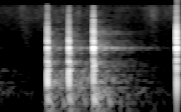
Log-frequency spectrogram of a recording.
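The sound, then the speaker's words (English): Knuckles rap on a door in a secret-knock pattern: three quick, evenly spaced knocks, a short pause, then one final knock. “Thomas showed up right after that with the secret knock.”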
